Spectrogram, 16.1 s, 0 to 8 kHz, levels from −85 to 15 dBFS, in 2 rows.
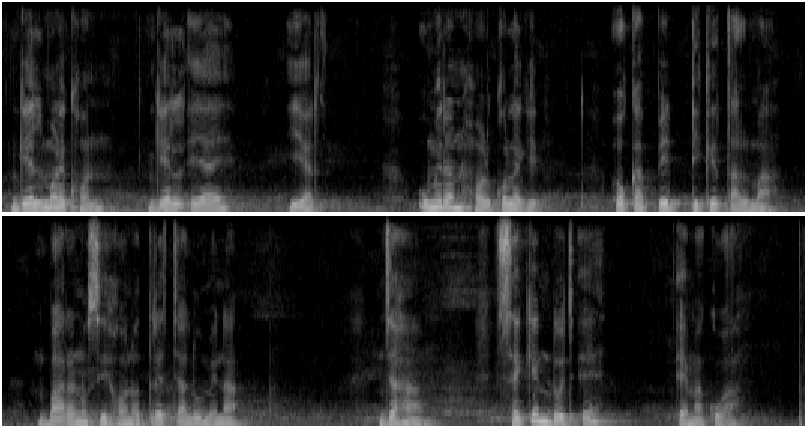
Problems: none marked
